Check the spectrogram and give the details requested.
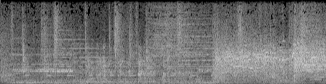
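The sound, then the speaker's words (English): A big spinning wheel from a game smashes into slot machines with a loud, sustained crash of breaking and clattering debris, dense throughout, brightening into a fresh burst of shattering near the end. “This big spinning wheel off one of the games comes flying off”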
